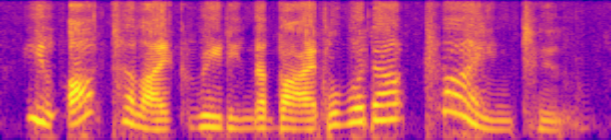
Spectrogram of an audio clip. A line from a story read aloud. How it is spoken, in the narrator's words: exclaimed Felicity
